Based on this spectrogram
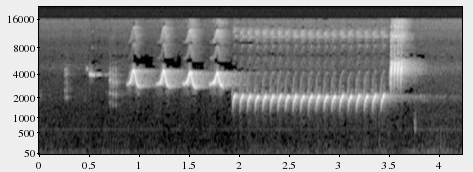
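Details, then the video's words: Common nightingale, just arrived and starting to sing: a few thin notes, then four loud upslurred whistles, followed by a rapid, rattling trill of about twenty identical notes ending in a sharp high flourish. Faint low rumble underneath. "Słowik rdzawy i jego piękny śpiew"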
